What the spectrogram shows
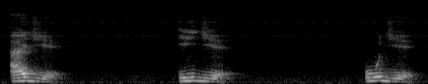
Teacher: Ketika ja sukun itu dipantulkan.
